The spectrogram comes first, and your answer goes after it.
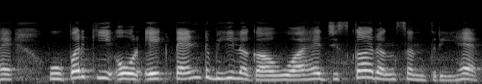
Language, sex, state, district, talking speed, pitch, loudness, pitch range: Hindi, female, Uttar Pradesh, Shamli, 160 wpm, 255 Hz, -16 LUFS, 235-270 Hz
